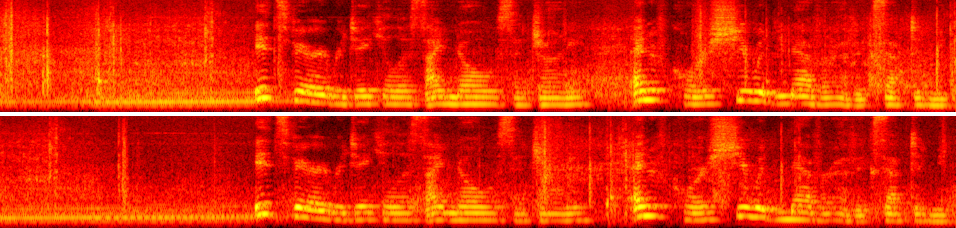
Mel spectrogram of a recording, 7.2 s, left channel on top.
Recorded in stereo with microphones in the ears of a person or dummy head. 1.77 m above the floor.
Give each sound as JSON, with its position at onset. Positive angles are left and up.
{"t": 1.9, "sound": "a woman speaking", "side_deg": 5, "distance_m": 1.2}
